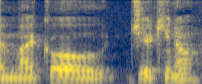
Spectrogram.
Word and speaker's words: Giacchino: And I love the music, obviously, by Michael Giacchino, right? Is that how you say his name? Mm-hmm. – Yes.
